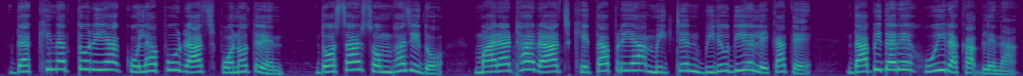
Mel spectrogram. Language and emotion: Santali, neutral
